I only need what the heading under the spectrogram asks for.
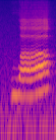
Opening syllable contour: rising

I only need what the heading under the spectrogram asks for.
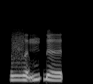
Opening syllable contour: rising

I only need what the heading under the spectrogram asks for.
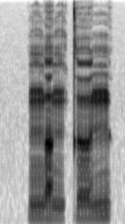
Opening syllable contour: low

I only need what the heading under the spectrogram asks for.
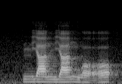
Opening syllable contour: high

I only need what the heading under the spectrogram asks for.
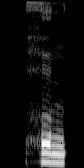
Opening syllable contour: low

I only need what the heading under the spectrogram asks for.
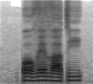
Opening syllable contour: low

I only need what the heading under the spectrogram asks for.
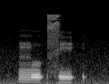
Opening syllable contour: high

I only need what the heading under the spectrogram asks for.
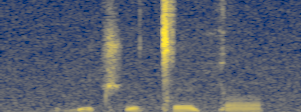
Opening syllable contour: low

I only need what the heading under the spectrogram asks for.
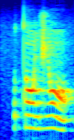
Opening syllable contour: high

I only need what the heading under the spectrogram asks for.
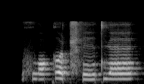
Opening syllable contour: rising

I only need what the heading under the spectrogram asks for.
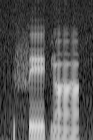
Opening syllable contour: high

